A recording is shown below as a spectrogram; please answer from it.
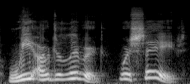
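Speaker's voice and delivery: high, loud cry of deliverance; mock exultant claim. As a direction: crow it like people sure of their safety. Voicing the people's false confidence.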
